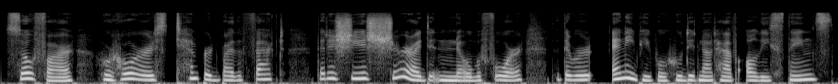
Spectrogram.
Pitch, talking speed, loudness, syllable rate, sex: 215 Hz, 205 wpm, -17 LUFS, 5.6 syllables/s, female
